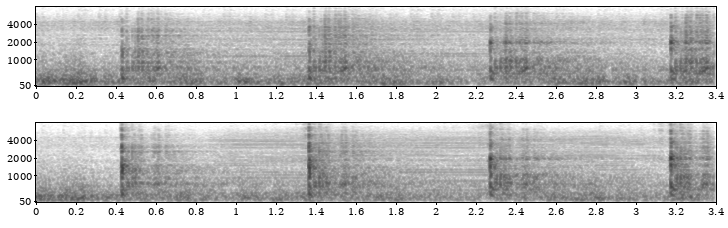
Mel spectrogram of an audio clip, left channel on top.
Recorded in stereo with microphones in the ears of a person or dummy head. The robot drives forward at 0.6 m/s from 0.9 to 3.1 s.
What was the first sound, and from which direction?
Chopping, 55° right (ahead or behind).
